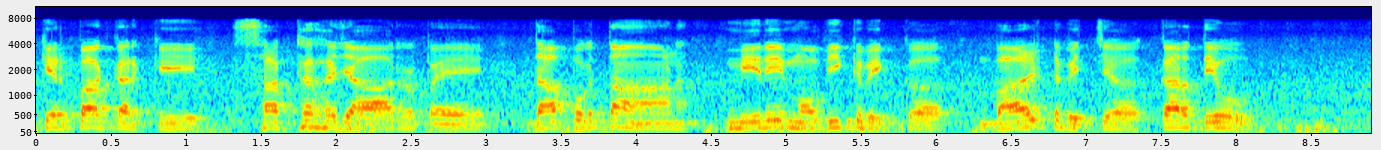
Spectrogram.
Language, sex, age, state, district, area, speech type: Punjabi, male, 18-30, Punjab, Mansa, urban, read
